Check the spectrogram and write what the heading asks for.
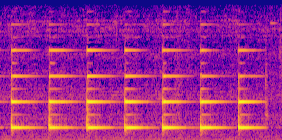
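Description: Ship's general alarm sounding for action stations: a single-pitched bell tone struck over and over, a little under twice a second, each strike ringing down before the next, over a low steady hum.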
